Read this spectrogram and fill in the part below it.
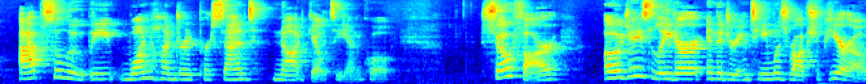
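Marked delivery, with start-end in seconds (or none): none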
